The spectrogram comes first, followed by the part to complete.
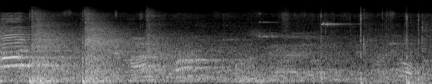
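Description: Wrestling on a mat: a few dull thuds of bodies and hands on the mat in the first second, among shouted voices of coaches and onlookers.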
